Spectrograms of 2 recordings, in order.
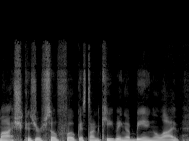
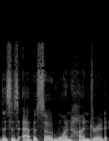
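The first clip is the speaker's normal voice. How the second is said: normal talking voice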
